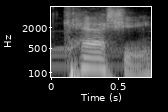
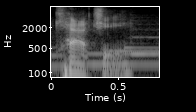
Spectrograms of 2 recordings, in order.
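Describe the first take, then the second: First: The middle consonant is a soft 'sh' sound. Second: The middle consonant is a hard 'ch' sound. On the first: The speaker calls it right. "Cashy, not catchy" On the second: The speaker calls it wrong. "not catchy"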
